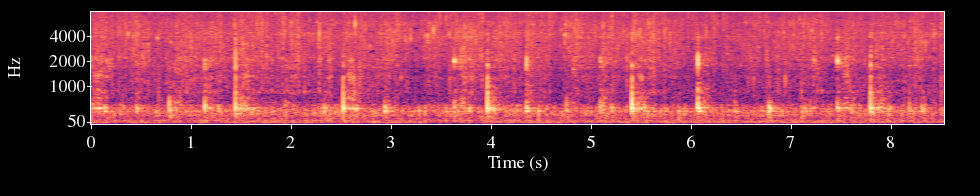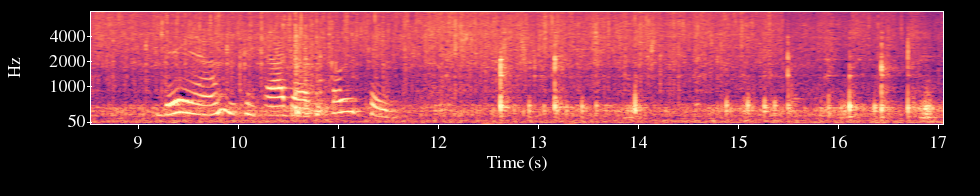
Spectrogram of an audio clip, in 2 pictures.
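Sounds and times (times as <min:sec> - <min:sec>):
sizzling in hot oil: 0:00.0 - 0:17.0
utensil tapping on pan: 0:10.4 - 0:11.1
wooden utensil stirring: 0:12.6 - 0:17.0.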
